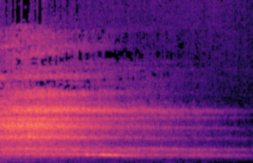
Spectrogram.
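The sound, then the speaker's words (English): A group takes a deep breath in through the nose and out through the mouth: a soft, breathy, airy exhale that slowly fades away, with no talking. “let's just take a collective deep breath in through our nose and let it out your mouth.”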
